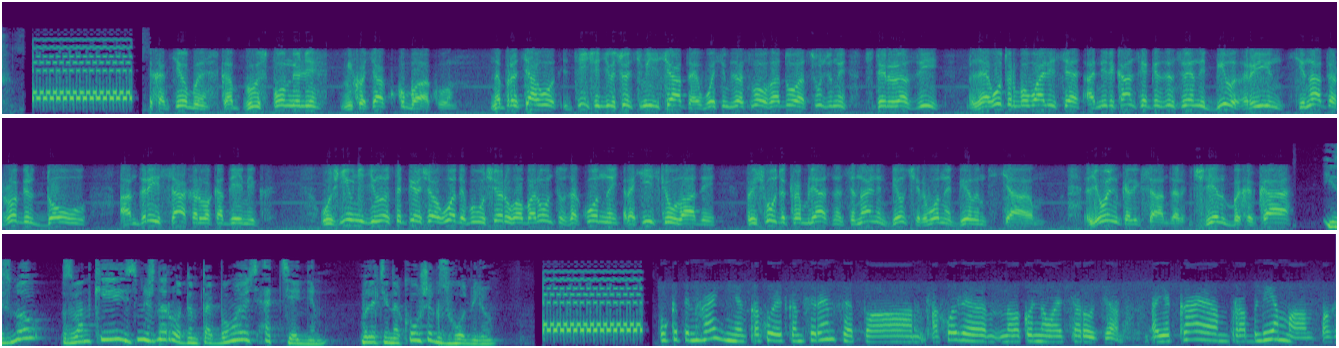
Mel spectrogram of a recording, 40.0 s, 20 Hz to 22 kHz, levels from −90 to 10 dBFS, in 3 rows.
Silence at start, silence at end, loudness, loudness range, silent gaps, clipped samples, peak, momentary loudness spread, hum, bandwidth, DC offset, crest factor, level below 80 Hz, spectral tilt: 0 s; 0 s; -18 LUFS; 2 LU; none; under 0.1%; -4 dBFS; 6 LU; none; 8.4 kHz; under 0.1%; 14 dB; -50 dBFS; -5 dB/octave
